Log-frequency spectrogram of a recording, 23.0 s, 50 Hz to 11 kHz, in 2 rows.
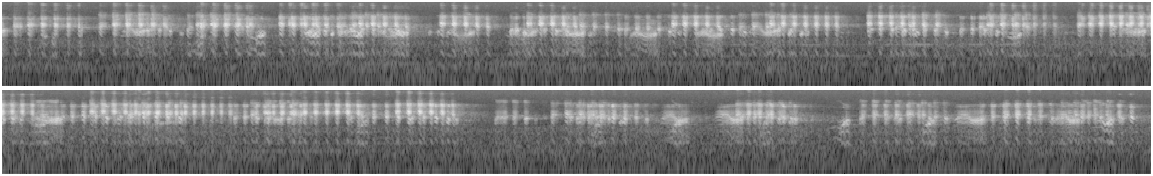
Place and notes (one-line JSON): {"title": "Ziekebeemdenstraat, Mechelen, België - Vrouwvlietkikkers", "date": "2020-05-27 22:34:00", "description": "Frogs in the night, Zoom H4n Pro", "latitude": "51.04", "longitude": "4.49", "altitude": "4", "timezone": "Europe/Brussels"}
